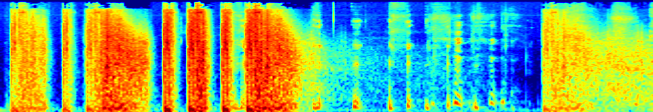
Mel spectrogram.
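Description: A gunshot sound effect: a rapid volley of loud, sharp bursts, then a string of smaller clipped pops that fade, and one more loud burst at the end.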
